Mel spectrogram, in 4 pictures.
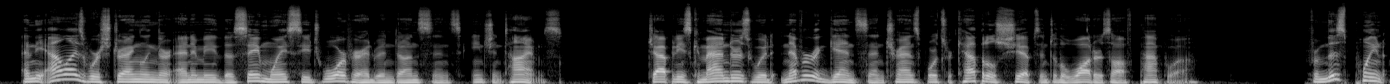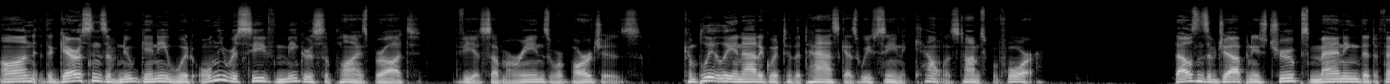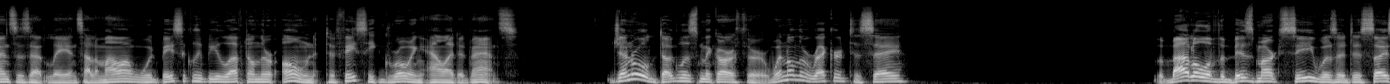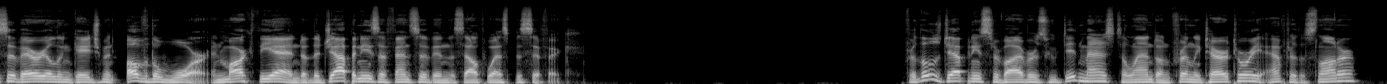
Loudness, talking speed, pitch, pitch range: -19 LUFS, 150 wpm, 105 Hz, 95-125 Hz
